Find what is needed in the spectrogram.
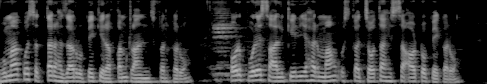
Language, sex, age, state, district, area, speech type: Urdu, male, 18-30, Uttar Pradesh, Ghaziabad, urban, read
